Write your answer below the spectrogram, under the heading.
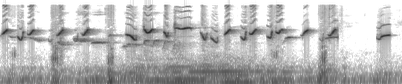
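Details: Male and female Common Iora in lively exchange: a busy stream of short hooked whistles and overlapping chirps from both birds, delivered about three per second, with a few soft clicks.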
